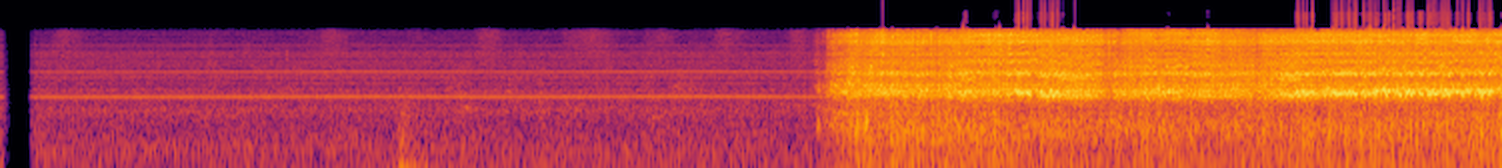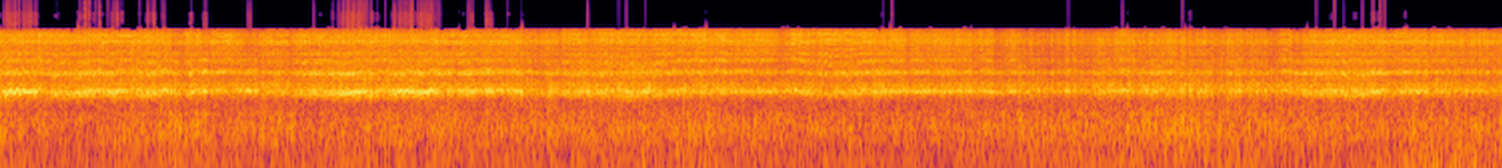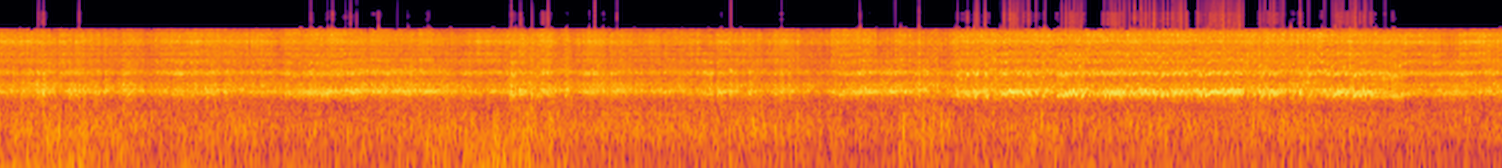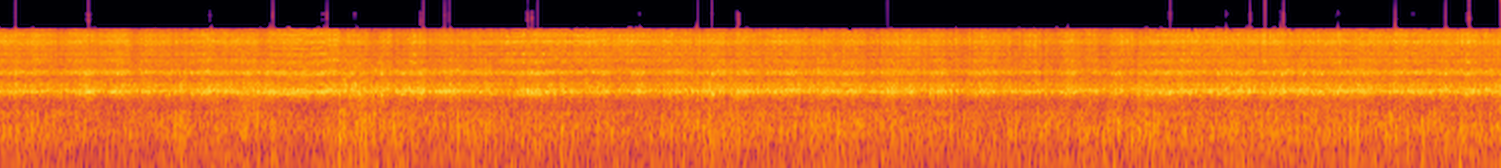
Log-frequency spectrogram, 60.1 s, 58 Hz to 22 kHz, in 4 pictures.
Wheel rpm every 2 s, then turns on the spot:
0, 0, 0, 0, 120, 200, 200, 190, 220, 220, 220, 230, 230, 230, 230, 230, 220, 230, 230, 230, 200, 190, 220, 230, 230, 230, 230, 230, 230, 240.
none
